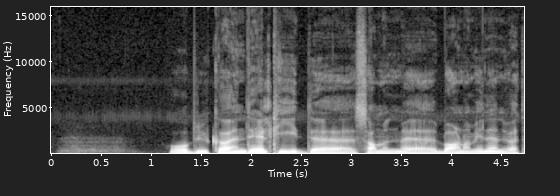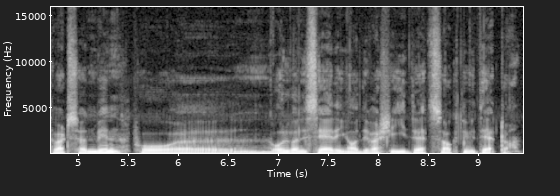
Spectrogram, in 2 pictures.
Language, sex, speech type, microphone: Norwegian, male, spontaneous, Sennheiser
